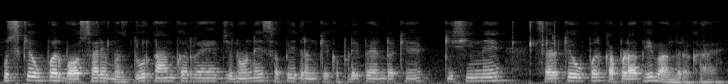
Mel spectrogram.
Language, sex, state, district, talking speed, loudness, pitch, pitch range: Hindi, male, Uttar Pradesh, Jyotiba Phule Nagar, 220 wpm, -19 LUFS, 145 Hz, 130-160 Hz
